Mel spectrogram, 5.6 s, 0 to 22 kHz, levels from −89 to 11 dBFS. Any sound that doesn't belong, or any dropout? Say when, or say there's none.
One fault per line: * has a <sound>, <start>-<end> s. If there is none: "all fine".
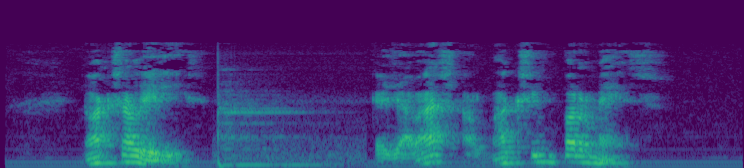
* has a thud, 1.6-2.7 s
